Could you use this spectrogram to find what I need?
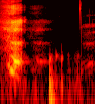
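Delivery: sharp involuntary hiccup; a loud unvoiced hiccup; hiccup gasp. Real, not acted.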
